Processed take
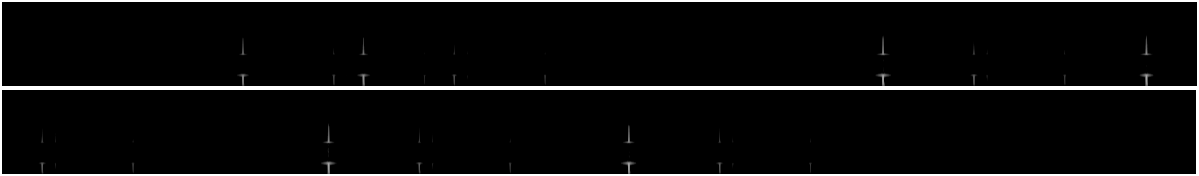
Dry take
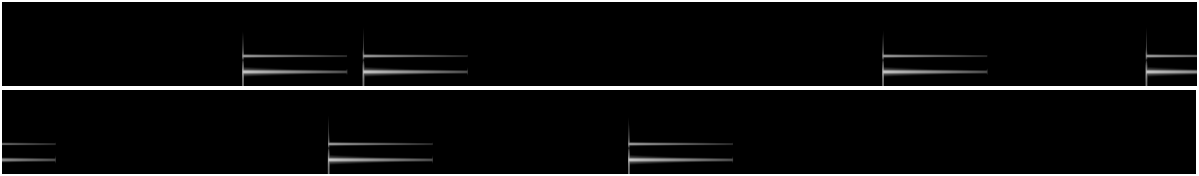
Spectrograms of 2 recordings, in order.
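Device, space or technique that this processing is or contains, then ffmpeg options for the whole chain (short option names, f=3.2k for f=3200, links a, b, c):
Bluetooth headset: -filter_complex "[0:a]asplit=3[a][b][c];[a]afade=t=out:st=4.11:d=0.02[d];[b]equalizer=f=1k:t=o:w=1.2:g=-5,afade=t=in:st=4.11:d=0.02,afade=t=out:st=4.52:d=0.02[e];[c]afade=t=in:st=4.52:d=0.02[f];[d][e][f]amix=inputs=3:normalize=0,aecho=1:1:908|1816:0.0794|0.023,afftfilt=real='re*(1-between(b*sr/4096,520,1700))':imag='im*(1-between(b*sr/4096,520,1700))':win_size=4096:overlap=0.75,highpass=110,dynaudnorm=f=310:g=31:m=12dB,aresample=8000,aresample=44100" -ar 16000 -c:a sbc -b:a 64k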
